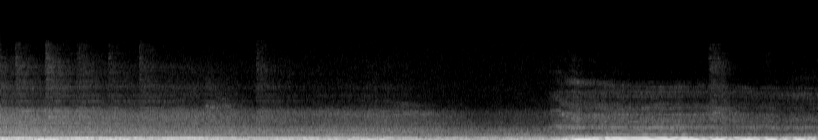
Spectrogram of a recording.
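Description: Small vocal group singing long held notes over keyboard accompaniment; about four seconds in, the voices slide up into a new, louder held chord.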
